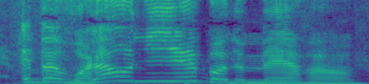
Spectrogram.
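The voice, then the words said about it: Exaggerated Marseille French accent. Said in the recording (French): “Mireille la Marseillaise... avec l'accent... vous avez tous ces accents, quitte à forcer un peu le trait”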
